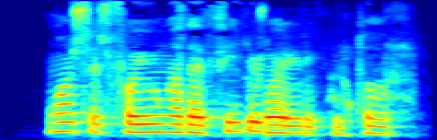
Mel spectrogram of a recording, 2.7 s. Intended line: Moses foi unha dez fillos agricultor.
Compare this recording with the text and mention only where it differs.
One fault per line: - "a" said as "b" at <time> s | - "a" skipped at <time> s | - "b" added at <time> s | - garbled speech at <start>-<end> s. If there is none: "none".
none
